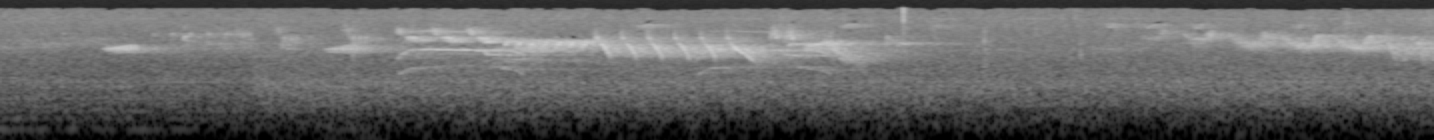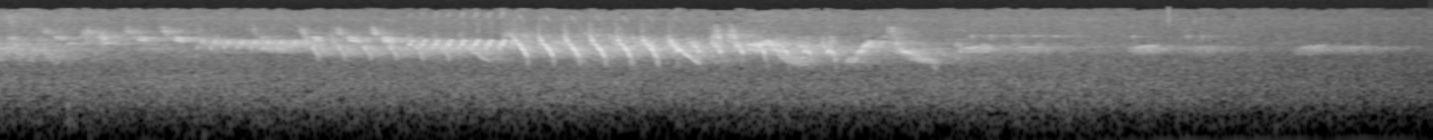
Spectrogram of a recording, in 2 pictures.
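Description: Birds singing: scattered short high chirps and two fast trilling phrases, one about two seconds in and a longer, louder one about eight seconds in, over faint outdoor background hiss, dying away near the end.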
